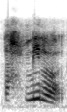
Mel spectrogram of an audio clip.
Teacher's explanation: di sini ada lam sukun dibaca jelas ya, lam sukunnya jangan sampai tawalud menjadi tahmil ya.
